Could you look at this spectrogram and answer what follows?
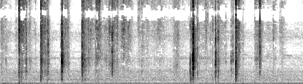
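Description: Oracle cards being handled and shuffled in the hand: a series of light, irregular card clicks and snaps, the sharpest about a second in and again near three seconds.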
